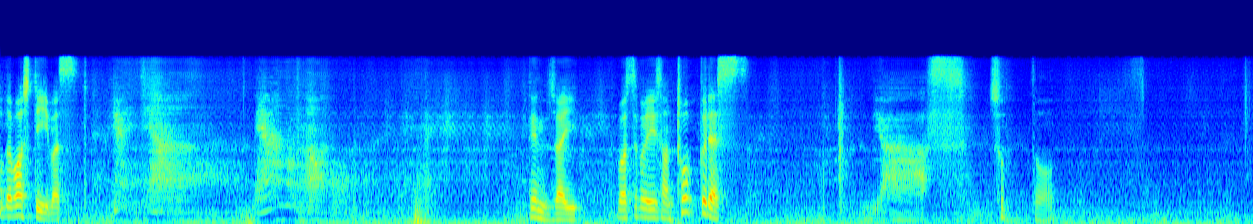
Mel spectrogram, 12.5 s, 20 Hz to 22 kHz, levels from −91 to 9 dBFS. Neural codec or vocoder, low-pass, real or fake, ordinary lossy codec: codec, 16 kHz, 0.3 kbps, FocalCodec; none; fake; none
